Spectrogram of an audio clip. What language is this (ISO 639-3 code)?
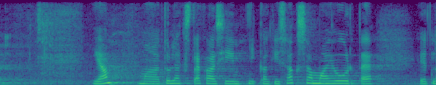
est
